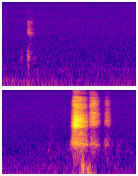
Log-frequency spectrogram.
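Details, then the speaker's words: Female with a tickly nose after sniffing chhinkni to trigger sneezing: a faint intake, then one sharp sneeze with a small follow-on burst in a quiet room. "I can feel it building. Oh, what a tease. I can feel it build. There we go. That felt so good."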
